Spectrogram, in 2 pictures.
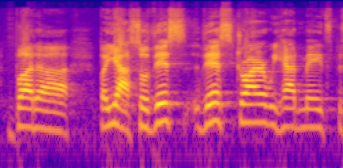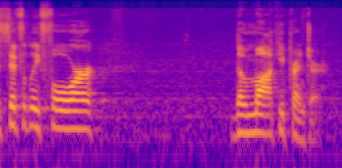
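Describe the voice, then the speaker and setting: A loud man's voice, high in pitch, at a moderate pace with long, frequent pauses. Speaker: sales presenter for printing supplies. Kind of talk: live stream product demo with Q&A. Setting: live stream studio with camera over printer.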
